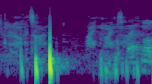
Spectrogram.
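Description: A microphone being handled: two sharp thumps about a quarter second apart, near the start, with faint low voices around them.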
